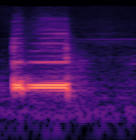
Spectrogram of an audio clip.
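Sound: telephone keypad dialing tones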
